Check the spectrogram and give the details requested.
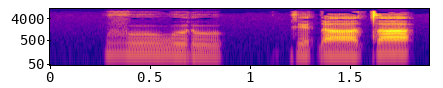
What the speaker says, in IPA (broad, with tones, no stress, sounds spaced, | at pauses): v uː˨ w u˨ ɾ u˨ | k ɪ˨ ɗ aː˨ t a˦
